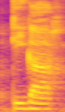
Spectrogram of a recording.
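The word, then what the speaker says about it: Tygar: Turathi Blue, if you already know it, is an alternative to Bulgari's Tiger or Tiga. I don't know how you say it. It's Tiger, definitely.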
